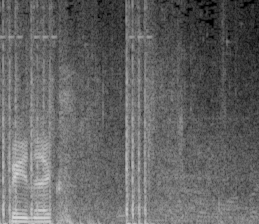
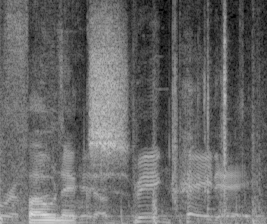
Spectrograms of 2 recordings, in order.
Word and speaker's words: Phoenix: ] way cheese rising phoenix rising phoenix i love it when people call me that or when people get my name wrong they call me phoneix so funny like it's Phoenix get it right what if we had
